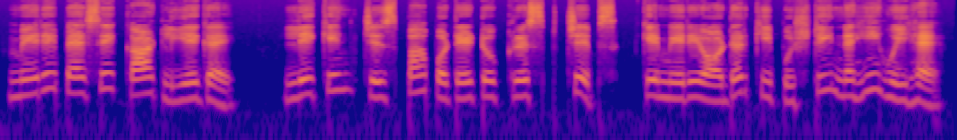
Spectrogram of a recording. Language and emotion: Hindi, neutral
